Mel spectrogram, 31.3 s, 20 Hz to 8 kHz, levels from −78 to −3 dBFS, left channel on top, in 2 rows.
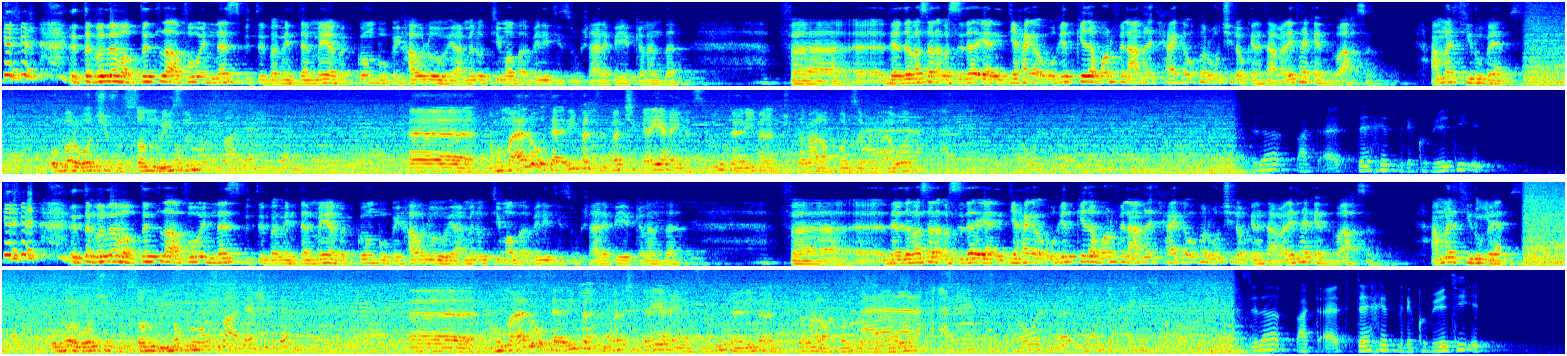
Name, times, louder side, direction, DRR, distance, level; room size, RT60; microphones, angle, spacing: voice 1, 0.0-6.8 7.4-13.7 14.3-15.1 16.1-17.6 19.7-24.7, left 1 dB, 20° left, 1.1 m, -21 dB
voice 2, 0.8-1.2 6.4-7.0 14.7-15.0 17.3-18.7 23.6-23.7 24.2-30.4, right 5 dB, 90° right, 0.5 m, -31 dB
sound 1, 15.2-28.0, right 2 dB, 55° right, 0.8 m, -26 dB
13.0 x 4.9 x 2.4 m
head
